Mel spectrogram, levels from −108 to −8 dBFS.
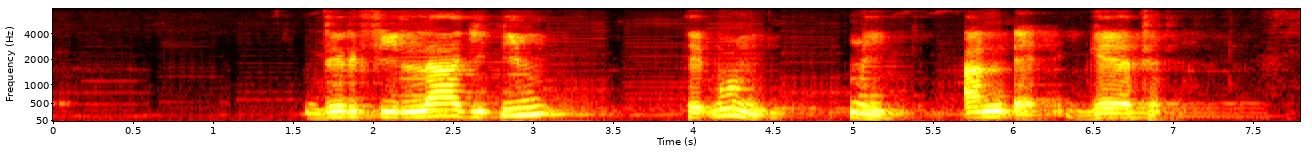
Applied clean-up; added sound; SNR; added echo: neural separator model SepFormer DNS4.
